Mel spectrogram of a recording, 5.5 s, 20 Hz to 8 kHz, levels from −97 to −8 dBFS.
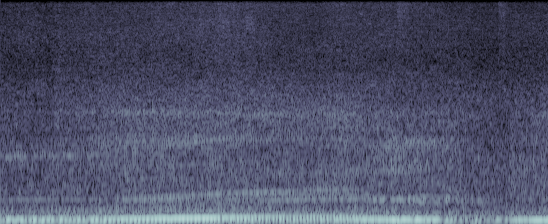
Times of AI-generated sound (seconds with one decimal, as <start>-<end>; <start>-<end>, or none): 4.0-5.1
